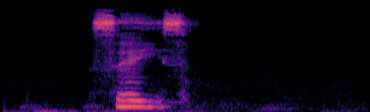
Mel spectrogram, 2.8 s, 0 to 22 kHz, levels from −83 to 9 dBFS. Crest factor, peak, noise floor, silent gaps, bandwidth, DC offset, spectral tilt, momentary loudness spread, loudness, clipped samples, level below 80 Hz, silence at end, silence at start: 22 dB; -8 dBFS; -70 dBFS; none; 16 kHz; under 0.1%; -2.5 dB/octave; 3 LU; -23 LUFS; under 0.1%; -62 dBFS; 1.4 s; 0.7 s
